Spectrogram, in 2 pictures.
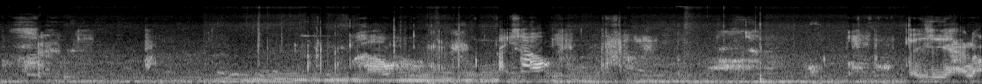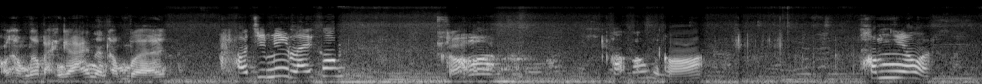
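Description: A young woman talks with animation close to a phone microphone.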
